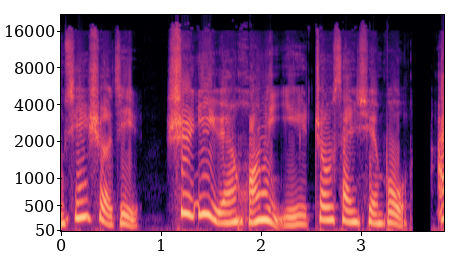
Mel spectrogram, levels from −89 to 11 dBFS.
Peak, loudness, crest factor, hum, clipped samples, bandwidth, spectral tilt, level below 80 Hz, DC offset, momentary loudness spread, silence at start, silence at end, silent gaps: 0 dBFS; -8 LUFS; 8 dB; none; 2%; 19.5 kHz; -5 dB/octave; -36 dBFS; 0.5%; 7 LU; 0 s; 0 s; 3.53-3.69 s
